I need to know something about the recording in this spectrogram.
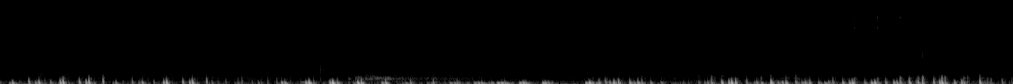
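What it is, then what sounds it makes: Wax-filled glass candle jar. A red, wax-filled glass candle jar held close to the mic is tapped rapidly with fingernails on its side and bottom. The taps come as a quick, uneven stream of soft, dull, low thuds with almost no ring, with a few faint bright clicks scattered on top.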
